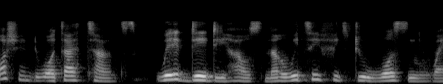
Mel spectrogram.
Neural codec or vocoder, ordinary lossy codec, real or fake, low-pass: codec, 16 kHz, 0.8 kbps, ZipCodec; none; fake; none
